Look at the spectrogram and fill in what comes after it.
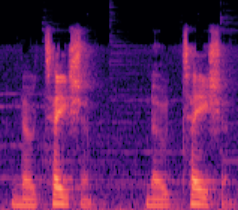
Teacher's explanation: The spelling is T-I-O-N, but the pronunciation is a sh sound, notation, notation. And also remember the stress is on the second sound, not on the last sound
